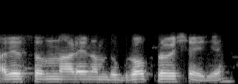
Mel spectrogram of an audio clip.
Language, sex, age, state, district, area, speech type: Kannada, male, 45-60, Karnataka, Chikkaballapur, urban, conversation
